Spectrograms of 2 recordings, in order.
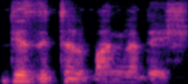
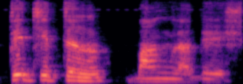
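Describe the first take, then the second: First: The g in digital sounds like z. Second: The g in digital sounds like j. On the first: The speaker calls it wrong. "not digital Bangladesh" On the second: The speaker calls it right. "it is digital Bangladesh"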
